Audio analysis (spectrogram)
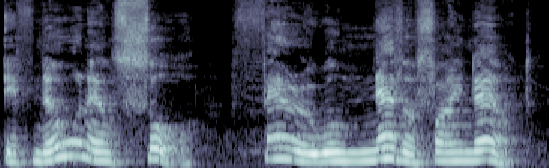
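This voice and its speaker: A man's voice: high voice, measured pace, darkish tone. A man playing a hopeful Hebrew slave and family man in a scripted radio drama, telling things earnestly. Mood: hopeful, reassuring.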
